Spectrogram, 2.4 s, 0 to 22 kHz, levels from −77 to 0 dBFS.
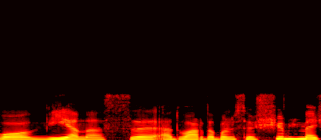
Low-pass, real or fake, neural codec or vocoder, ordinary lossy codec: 7.2 kHz; fake; codec, 16 kHz, 16 kbps, FreqCodec, larger model; AAC, 64 kbps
